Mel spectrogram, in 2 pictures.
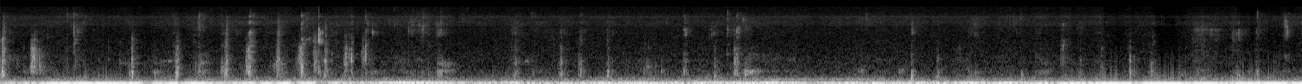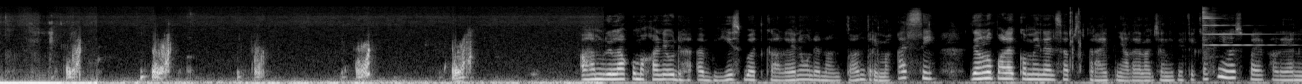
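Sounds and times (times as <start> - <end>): chewing with wet mouth clicks: 0.0 - 7.8, 8.6 - 14.0, 23.7 - 23.9
deep low rumble: 0.0 - 19.8
gulps of water: 13.3 - 15.8, 17.5 - 17.8.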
